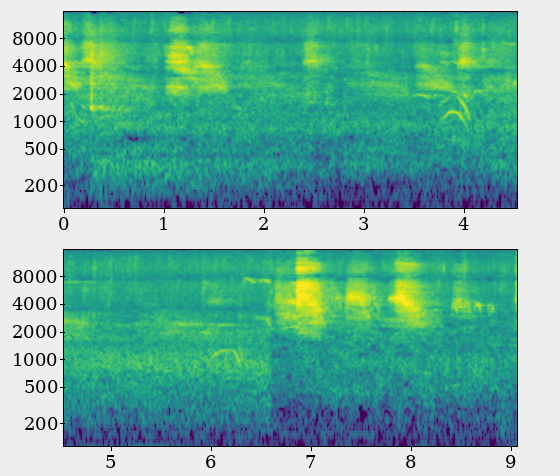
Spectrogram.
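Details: Common starling fledglings begging as a parent feeds them in a large berry bush; scattered harsh, hissing bursts come in spaced clusters, with a few thin whistled slurs in between and faint background noise.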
